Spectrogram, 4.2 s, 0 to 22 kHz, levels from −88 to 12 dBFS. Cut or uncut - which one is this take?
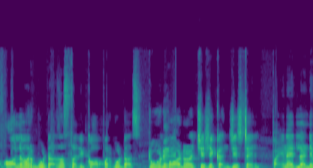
cut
